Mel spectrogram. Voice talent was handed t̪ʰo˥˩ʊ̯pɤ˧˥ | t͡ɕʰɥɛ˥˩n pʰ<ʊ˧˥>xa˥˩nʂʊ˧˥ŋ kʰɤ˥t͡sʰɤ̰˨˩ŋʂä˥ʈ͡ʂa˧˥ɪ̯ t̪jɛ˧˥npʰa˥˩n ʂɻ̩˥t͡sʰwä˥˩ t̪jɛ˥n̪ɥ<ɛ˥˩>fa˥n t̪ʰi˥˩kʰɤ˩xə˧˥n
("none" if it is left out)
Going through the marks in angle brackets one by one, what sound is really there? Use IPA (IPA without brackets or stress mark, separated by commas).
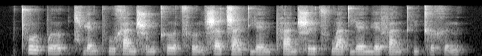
u˧˥, ɛ˥˩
